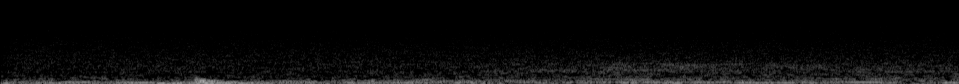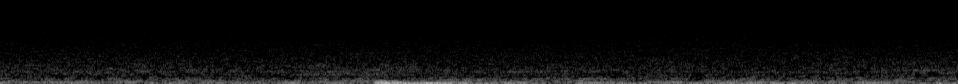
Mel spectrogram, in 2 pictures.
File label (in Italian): interno della torre si sentono due colpi in sucessione non riconducibili a normali scricch; scricchiolii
